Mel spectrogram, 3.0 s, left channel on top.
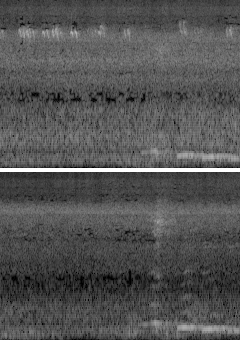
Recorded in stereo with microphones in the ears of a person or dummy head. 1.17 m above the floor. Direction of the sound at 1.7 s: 55° right (ahead or behind).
